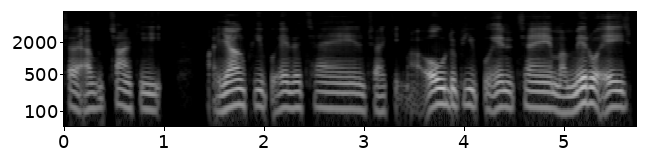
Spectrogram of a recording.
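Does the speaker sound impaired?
No.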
